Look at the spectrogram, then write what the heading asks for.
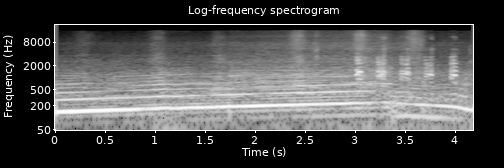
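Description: Honda B16A VTEC four-cylinder engine in a Civic, heard from inside the cabin under hard acceleration: the revs climb steadily for about three seconds through the VTEC crossover, then fall away near the end as the throttle is lifted.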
